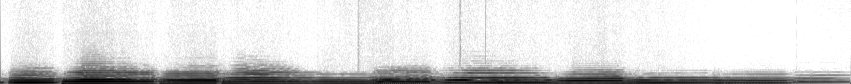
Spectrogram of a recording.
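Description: French horns playing a slow passage of held notes in harmony, the chord changing every second or two and fading out near the end.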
